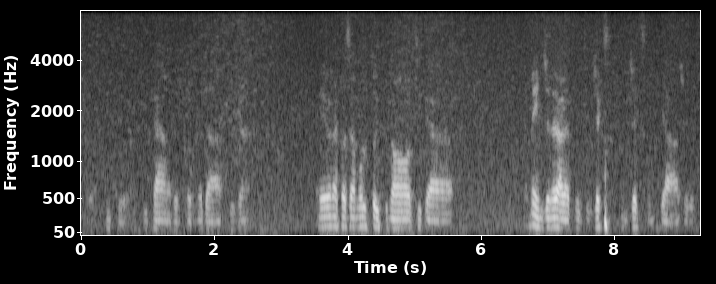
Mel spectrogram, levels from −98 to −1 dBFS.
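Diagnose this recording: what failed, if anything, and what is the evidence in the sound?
Noise suppressor artifacts, call processing: the room noise, about 12 dB under the speech, is pulled down about 20 dB in gaps.

Speech cut by the noise suppressor, same stage: soft speech is mistaken for noise and dropped up to about 21 dB at 0.1–2.54, 3.91–5.57, 6.65–6.99 and 7.34–9.30 s.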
